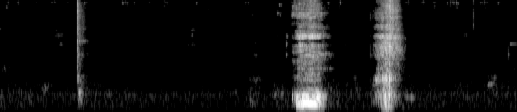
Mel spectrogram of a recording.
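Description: A man clearing his throat in two short bursts, about four and five seconds in. The first burst is the louder. A single faint click comes about a second in.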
